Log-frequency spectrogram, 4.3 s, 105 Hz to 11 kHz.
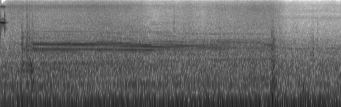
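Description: The motorised navigation screen of a 2005 Honda Odyssey whirring for about three seconds as it tilts back up over the in-dash six-disc CD changer, with a click as it starts and a faint click as it stops.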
